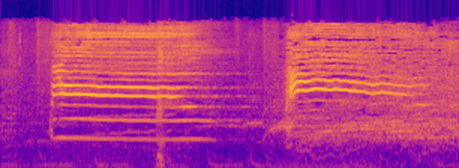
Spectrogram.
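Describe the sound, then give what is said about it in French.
A woman on stage, being asked questions, imitates a cat, producing two long, loud, whining meows with strong wavering harmonics, the second rising sharply before trailing off. “Elle dit qu'elle aime les chats et elle dit à quel point elle, est bien euh, capable de, de, recréer le miaulement d'un chat.”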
